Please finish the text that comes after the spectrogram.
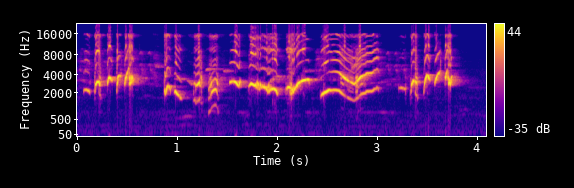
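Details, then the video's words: Lure song from an Oriental magpie-robin, meant to stir other magpie-robins into song: dense, energetic strings of rising and falling whistles mixed with sharp chirps, nearly unbroken, with swooping slurred notes in the middle. "Kacer manapun seketika terangsang berbunyi dengan pancingan ini."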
